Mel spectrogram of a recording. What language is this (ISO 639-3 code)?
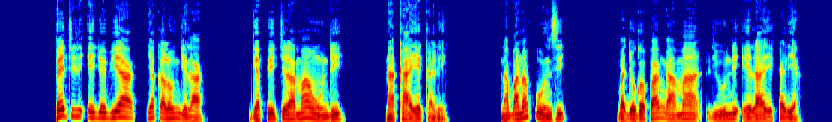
mgv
